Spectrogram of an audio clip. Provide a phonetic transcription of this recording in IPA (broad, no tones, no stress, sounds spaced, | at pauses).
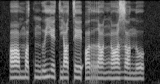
ɑ m ɒ t ŋ ɯ j e t j ɑ t e ʔ ɒ r ɑ ŋ ɑ z ɒ n o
